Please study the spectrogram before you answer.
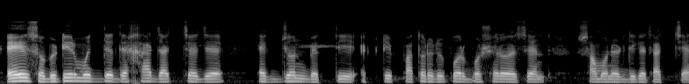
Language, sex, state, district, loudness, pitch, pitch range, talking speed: Bengali, male, Assam, Hailakandi, -22 LUFS, 130 Hz, 125-140 Hz, 140 wpm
